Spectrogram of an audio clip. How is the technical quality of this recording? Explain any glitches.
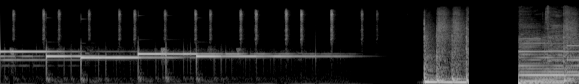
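There is one glitch, an audio dropout to silence from 4.68 to 5.19 s. The sound cuts off abruptly into about half a second of dead silence with no room tone, then resumes mid-flow. The likely cause is the input being briefly lost, with silence written in its place.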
